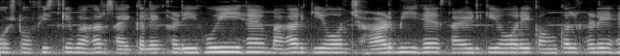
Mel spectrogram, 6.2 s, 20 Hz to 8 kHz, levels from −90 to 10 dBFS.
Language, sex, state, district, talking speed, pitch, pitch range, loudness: Hindi, female, Gujarat, Valsad, 205 wpm, 225 Hz, 215-230 Hz, -16 LUFS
